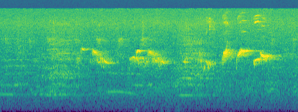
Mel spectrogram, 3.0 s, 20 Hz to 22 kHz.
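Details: A decoy red-whiskered bulbul used for trapping on 19 January 2018 gives quick chirpy warbled notes, rising and falling slurs ending in a brighter cluster of twittering phrases, over faint outdoor noise.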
